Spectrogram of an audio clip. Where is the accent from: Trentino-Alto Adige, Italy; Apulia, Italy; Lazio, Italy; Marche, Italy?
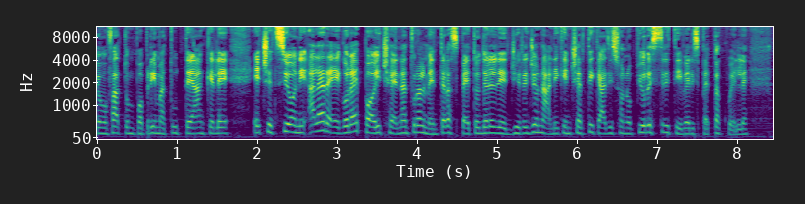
Marche, Italy; now in Milan, Italy; Anch'io che sono marchigiana l'ho appreso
